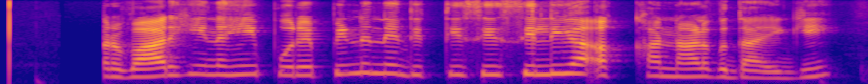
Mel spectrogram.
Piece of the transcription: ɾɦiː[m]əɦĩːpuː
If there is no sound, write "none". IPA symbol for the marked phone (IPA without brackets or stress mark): n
